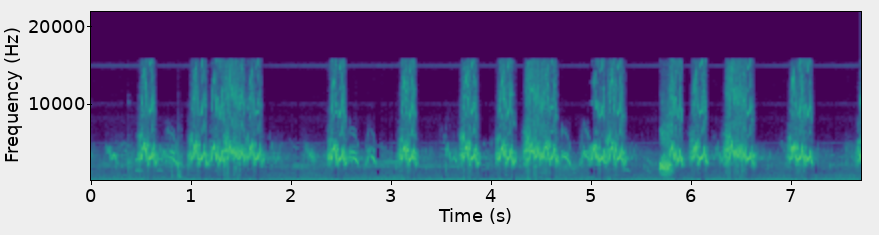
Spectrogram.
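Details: Montana osprey nest, Lolo, July 18, 2017: the adult female feeds a small fish to her chicks, one eating it whole while the other picks up dropped pieces. Shrill, piercing chirps arrive in clustered bursts separated by short pauses.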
